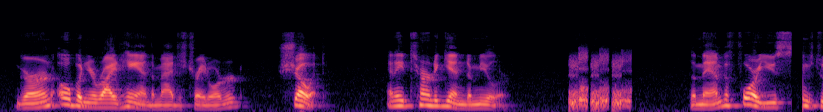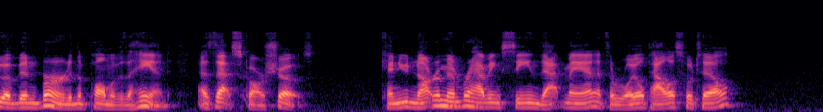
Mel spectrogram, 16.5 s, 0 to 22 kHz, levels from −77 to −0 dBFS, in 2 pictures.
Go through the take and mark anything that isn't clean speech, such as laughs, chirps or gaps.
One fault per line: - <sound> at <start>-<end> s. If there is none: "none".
- laugh at 5.7-6.3 s
- dropout at 7.9-8.0 s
